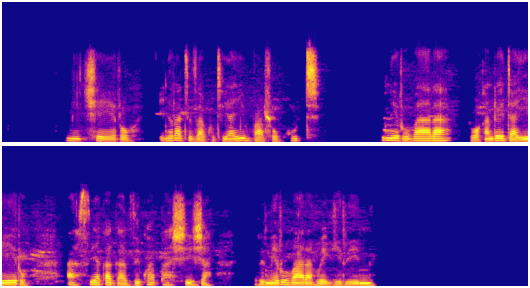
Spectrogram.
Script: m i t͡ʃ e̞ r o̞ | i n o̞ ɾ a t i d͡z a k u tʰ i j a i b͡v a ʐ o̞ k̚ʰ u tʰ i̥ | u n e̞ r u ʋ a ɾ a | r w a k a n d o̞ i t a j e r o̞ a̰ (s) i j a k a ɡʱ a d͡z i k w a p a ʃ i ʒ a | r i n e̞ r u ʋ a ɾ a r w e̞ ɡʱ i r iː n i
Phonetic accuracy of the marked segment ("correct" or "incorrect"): correct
